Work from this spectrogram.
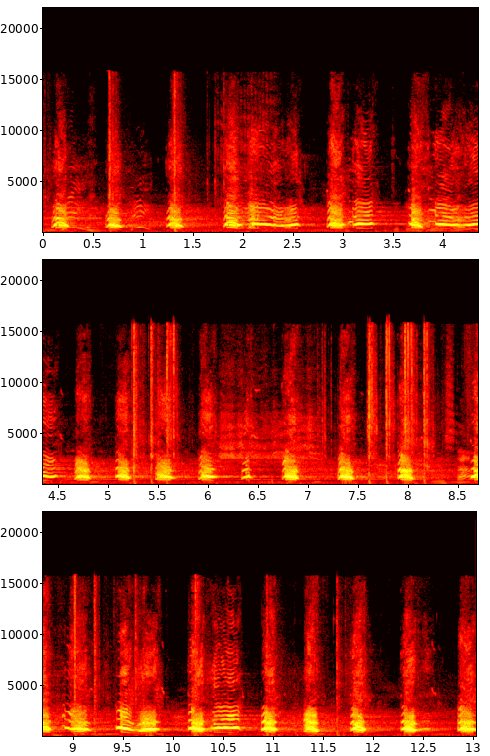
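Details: German Shepherd Dornan in protection training, barking loudly and steadily, roughly two barks a second, mixed with whiny, wavering yelps between the barks.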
